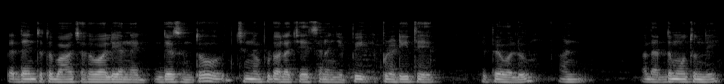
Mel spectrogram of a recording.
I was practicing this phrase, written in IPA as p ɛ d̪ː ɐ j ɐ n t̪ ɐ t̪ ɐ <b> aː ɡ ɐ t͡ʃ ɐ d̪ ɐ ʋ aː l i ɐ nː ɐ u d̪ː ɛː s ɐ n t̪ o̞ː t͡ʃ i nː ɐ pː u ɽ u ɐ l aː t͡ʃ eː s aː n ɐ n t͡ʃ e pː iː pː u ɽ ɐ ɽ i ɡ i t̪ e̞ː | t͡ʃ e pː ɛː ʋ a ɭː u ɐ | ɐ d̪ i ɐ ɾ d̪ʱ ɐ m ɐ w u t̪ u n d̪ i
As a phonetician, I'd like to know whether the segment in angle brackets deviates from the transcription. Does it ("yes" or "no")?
no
